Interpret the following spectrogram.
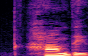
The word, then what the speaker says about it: Hyundai: Hyundai, that's how you pronounce it, by the way.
